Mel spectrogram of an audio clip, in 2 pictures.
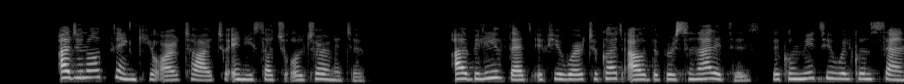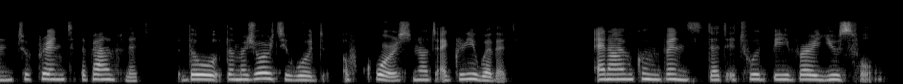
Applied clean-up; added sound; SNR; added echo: none; none; none; none.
